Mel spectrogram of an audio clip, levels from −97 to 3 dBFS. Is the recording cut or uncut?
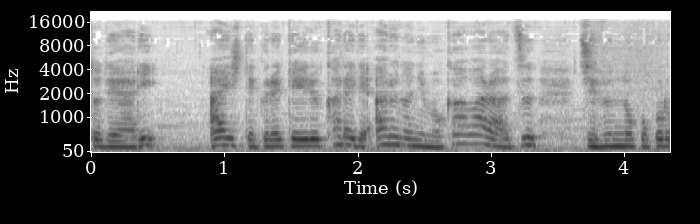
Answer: cut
